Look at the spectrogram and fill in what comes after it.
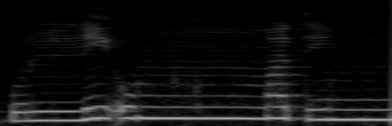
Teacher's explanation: کلی امتم میں میم مشدد ہے، غنہ واجبہ ہوگا، 2 کاؤنٹ کرنے ہیں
